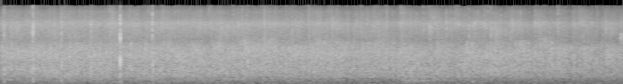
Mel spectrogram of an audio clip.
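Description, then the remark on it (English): A church audience applauds the choir and an ensemble steadily for about eight seconds, a dense, even patter of many hands clapping at constant loudness with a few sharper claps standing out early on. “And a round of applause for you all.”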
